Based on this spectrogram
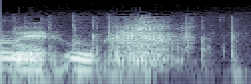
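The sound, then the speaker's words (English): A horse whinnies, a loud wavering neigh in two bursts, followed by a breathy snort and a few soft clicks or hoof taps, as riders stop to rest their horses in the shade of big rocks. “We'll rest the horses a minute, and then we'll head on back to the herd.”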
